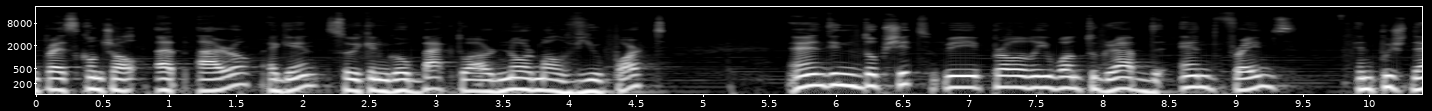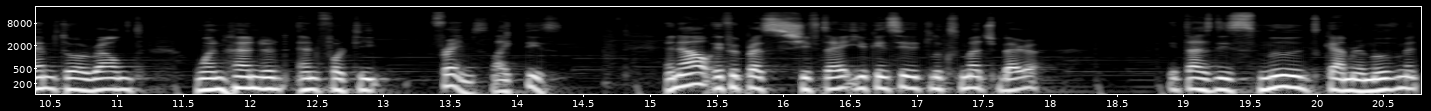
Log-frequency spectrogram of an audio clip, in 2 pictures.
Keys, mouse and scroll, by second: 2.8 ctrl+Up, 5.7 a, 6.2 b, 10.3 KP_0, 10.8 alt+a, 11.0 b, 11.3 g, 15.1 shift+Left, 15.5 alt+a.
